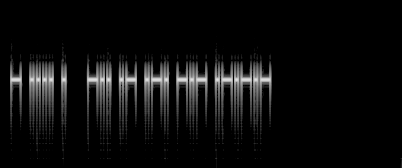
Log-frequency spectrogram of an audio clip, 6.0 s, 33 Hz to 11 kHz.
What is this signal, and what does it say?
Morse code, heard as a keyed tone, about 25 wpm, 700 Hz. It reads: THE DARK.
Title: Sentences from Top 1000 Words - Review Part 2 - 25wpm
